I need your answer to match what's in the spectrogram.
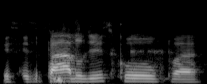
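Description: A man's voice: mid-range voice, flat delivery, a little slow, a little mellow, clear, resonant tone, muffled recording. Homem brasileiro espalhafatoso, jeito de drag queen. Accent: Brazilian. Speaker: podcast co-host. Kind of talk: casual comedic banter.

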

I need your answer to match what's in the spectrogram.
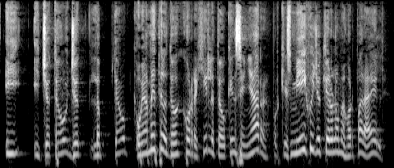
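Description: Fairly high-voiced man preaching conversationally. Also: fast talker, darkish tone, husky. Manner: conversational, asks the room direct questions; teasing asides with the audience. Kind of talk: live sermon to a congregation.

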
